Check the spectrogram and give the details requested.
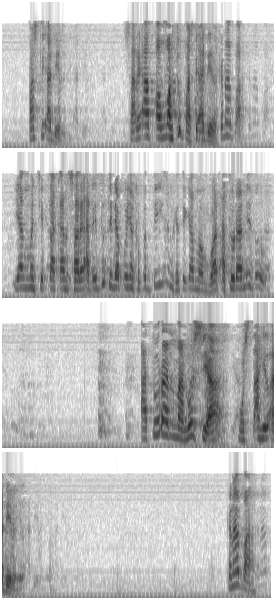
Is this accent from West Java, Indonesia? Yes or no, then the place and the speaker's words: yes; Cipanas, West Java, Indonesia; Cipanas Garut itu tempat kelahiran saya. Saya teh dilahirkan, dibesarkan teh di Cipanas, nepi ka SMP. Jadi kalau saya pulang ke Cipanas Garut, eta mah balik kampung lain rekreasi, saya mah.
